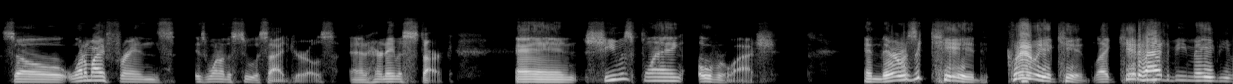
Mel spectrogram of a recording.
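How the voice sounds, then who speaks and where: A man's voice: sits high, dry recording, lo-fi sound. A man chatting casually as a podcast guest, earnest and emphatic, often posing questions and answering them himself. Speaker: podcast guest, gaming commentator. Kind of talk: casual chat.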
